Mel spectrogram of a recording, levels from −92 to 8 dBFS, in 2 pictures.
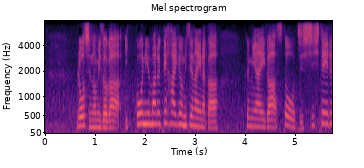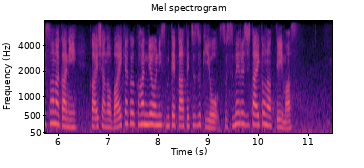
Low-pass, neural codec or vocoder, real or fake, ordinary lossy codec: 7.2 kHz; codec, 16 kHz in and 24 kHz out, 1 kbps, XY-Tokenizer; fake; none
